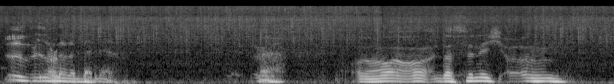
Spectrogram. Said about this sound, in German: Die Kälte, die aus dem Schlauch mit dem Wasser über Sexbombs Körper fährt, lässt ihm die Haare am ganzen Leib zu Berge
